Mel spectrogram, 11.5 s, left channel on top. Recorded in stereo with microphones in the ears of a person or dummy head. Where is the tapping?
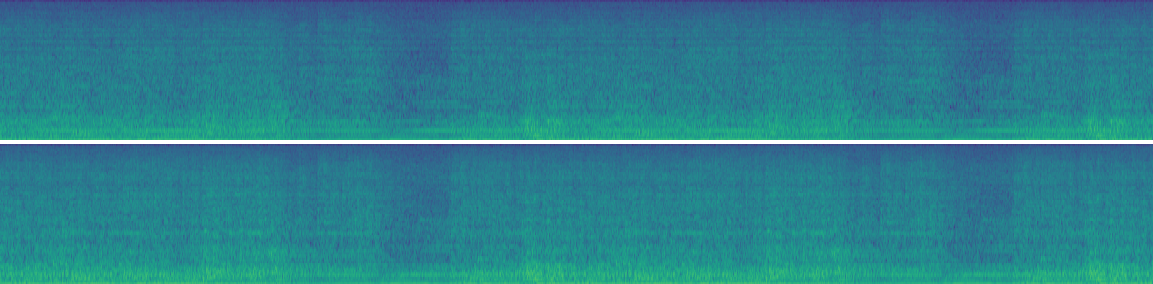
No tapping in this recording.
